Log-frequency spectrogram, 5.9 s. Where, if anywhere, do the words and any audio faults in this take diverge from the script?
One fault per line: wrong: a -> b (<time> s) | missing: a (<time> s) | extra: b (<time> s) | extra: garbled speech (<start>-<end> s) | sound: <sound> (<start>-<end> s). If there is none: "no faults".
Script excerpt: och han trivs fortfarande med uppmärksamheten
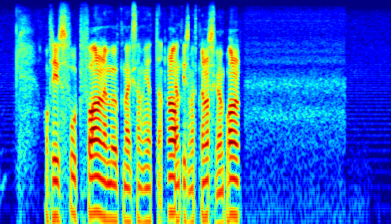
missing: han (0.8 s)
extra: garbled speech (2.5-3.6 s)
